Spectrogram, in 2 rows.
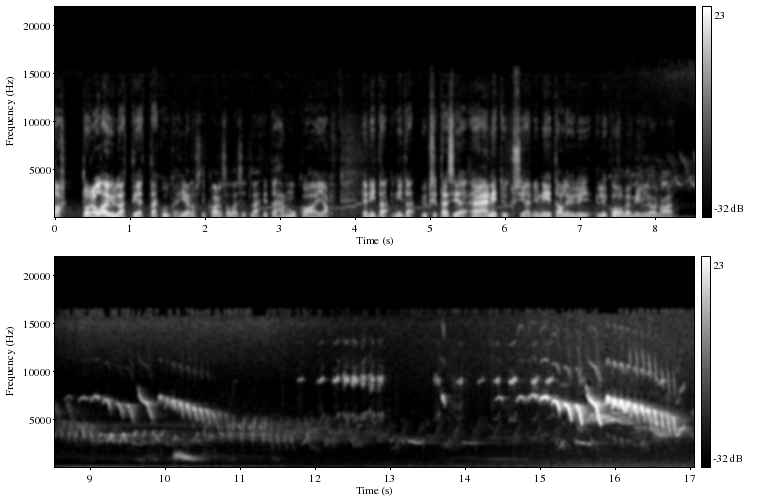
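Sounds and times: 
speech: 0:00.0 - 0:08.4
birds singing outdoors: 0:01.6 - 0:17.0.

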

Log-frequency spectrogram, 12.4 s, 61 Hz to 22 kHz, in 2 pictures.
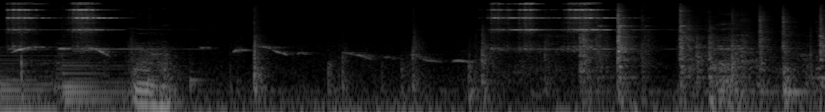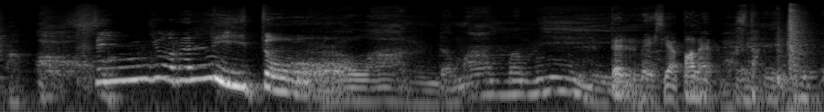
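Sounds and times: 
small shrill office doorbell ringing: 0:00.0 - 0:01.5, 0:03.7 - 0:05.5
speech: 0:06.9 - 0:09.2, 0:09.9 - 0:12.3.

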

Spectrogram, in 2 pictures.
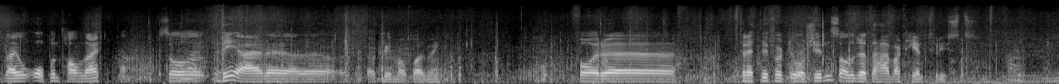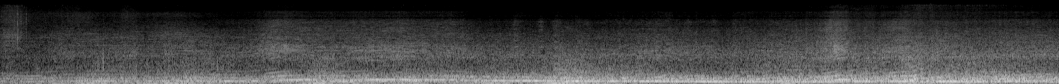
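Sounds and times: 
speech: 0:00.0 - 0:04.6, 0:05.8 - 0:10.3
vehicle speeding on Svalbard in bad weather: 0:08.0 - 0:21.1.

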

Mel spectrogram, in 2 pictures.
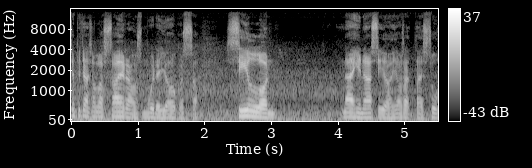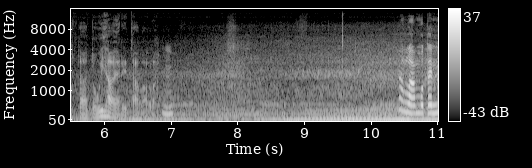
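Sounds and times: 
speech: 0:00.0 - 0:03.2, 0:04.0 - 0:07.2, 0:10.4 - 0:11.0
car driving past: 0:05.2 - 0:11.0.

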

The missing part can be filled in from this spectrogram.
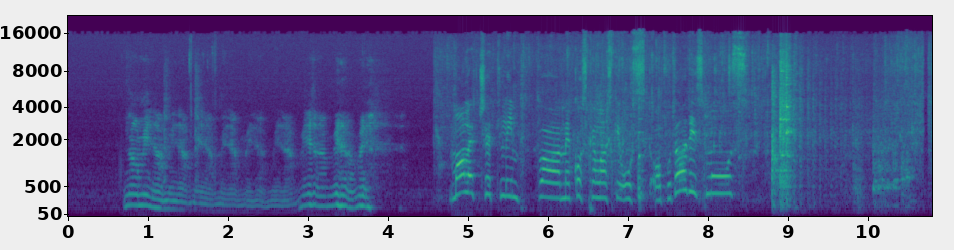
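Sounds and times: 
speech: 0:00.7 - 0:04.0, 0:04.8 - 0:09.0
dishes and cutlery clattering: 0:07.0 - 0:10.7.

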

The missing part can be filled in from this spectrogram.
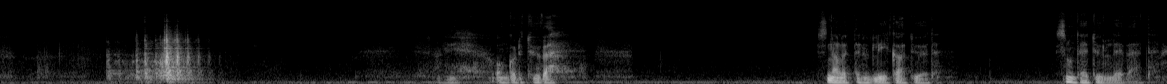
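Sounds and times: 
door being pushed shut and locked: 0:01.0 - 0:02.2
speech: 0:05.0 - 0:05.7, 0:08.2 - 0:09.5, 0:10.6 - 0:11.6.

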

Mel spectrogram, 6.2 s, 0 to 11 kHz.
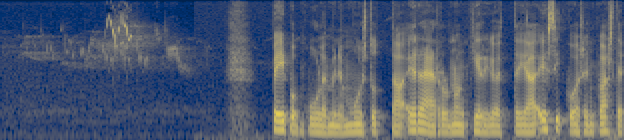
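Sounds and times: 
white wagtail twittering song: 0:00.0 - 0:02.8
speech: 0:02.7 - 0:06.2.

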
